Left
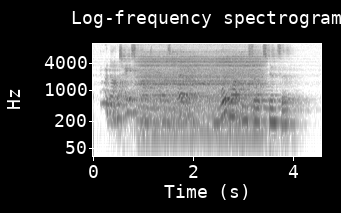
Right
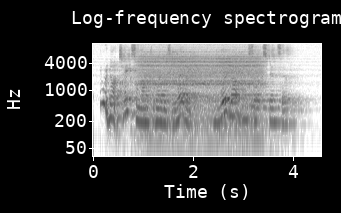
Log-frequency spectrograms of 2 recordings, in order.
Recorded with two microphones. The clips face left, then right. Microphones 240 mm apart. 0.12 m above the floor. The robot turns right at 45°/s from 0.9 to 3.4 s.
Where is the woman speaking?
85° right, 7 m; by 4.0 s 30° left, 7 m.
